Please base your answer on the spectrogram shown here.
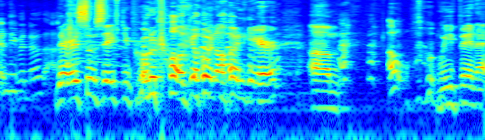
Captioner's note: laughs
